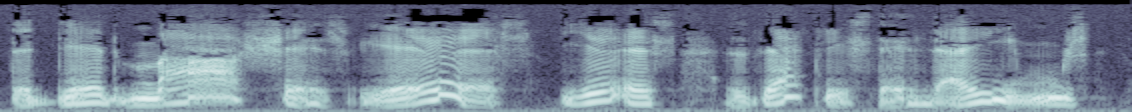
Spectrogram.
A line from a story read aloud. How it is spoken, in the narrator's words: he cackled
